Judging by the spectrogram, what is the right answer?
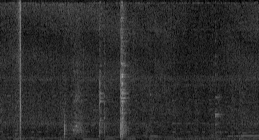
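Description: Egg salad with halved cherry tomatoes is mixed in a bowl, giving soft stirring sounds with a few sharp utensil clinks against the dish, close and fairly quiet.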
